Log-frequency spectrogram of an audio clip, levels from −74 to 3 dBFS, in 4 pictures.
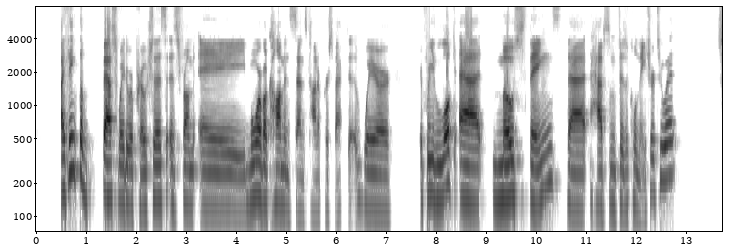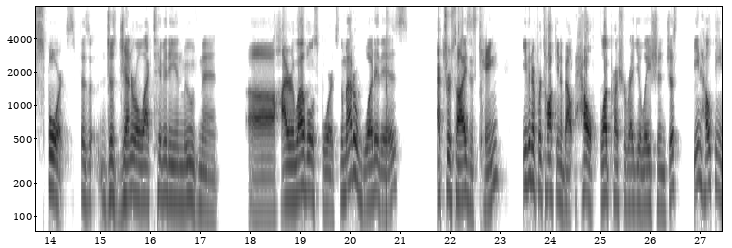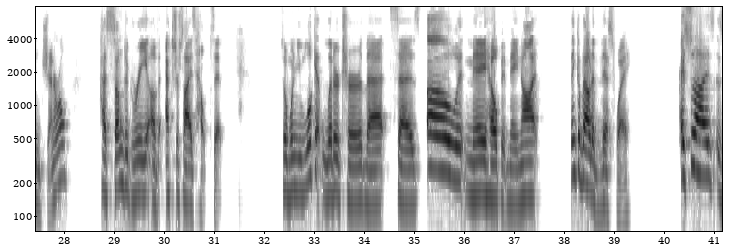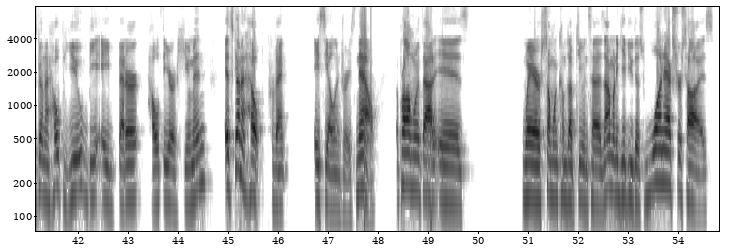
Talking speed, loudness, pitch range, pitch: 145 wpm, -17 LUFS, 130-170 Hz, 145 Hz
